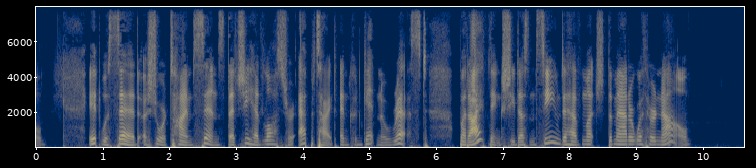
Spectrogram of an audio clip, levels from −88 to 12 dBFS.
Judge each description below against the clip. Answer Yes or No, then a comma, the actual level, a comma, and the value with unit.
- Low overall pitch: No, medium, 185 Hz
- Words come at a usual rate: Yes, average, 185 wpm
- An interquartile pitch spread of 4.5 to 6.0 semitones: No, average, 4.0 semitones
